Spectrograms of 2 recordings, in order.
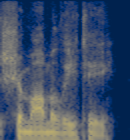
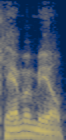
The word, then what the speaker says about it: chamomile: I have a cousin whose wife calls it shamamaliti, and she does not know she is mispronouncing it.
